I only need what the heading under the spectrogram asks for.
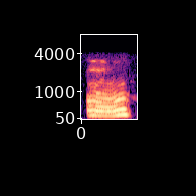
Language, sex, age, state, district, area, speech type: Maithili, male, 18-30, Bihar, Madhepura, rural, conversation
